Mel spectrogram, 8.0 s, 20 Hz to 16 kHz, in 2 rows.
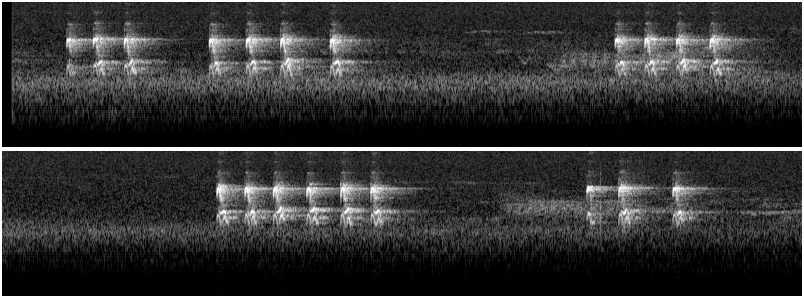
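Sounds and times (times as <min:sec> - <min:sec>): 
Eurasian wren Troglodytes troglodytes giving sharp high ticking notes: 0:00.3 - 0:01.9, 0:02.5 - 0:03.8, 0:05.1 - 0:07.9.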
